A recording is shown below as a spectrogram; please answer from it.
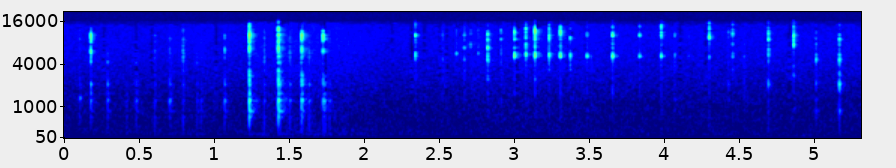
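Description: A small clear plastic liquid motion timer toy, filled with blue liquid and yellow wheels and held in one hand, is tapped with long dark-painted nails. The result is a series of sharp, dry, bright clicks with almost no ring and no low end. A louder cluster of taps comes early, then lighter, quicker taps follow.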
